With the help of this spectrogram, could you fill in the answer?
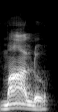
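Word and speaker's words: malo: এখানে মালোর ক্ষেত্রে এমফাসাইজটা মা উচ্চারণ হবে, মা আলো, মা আলা, রাইট দিস।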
